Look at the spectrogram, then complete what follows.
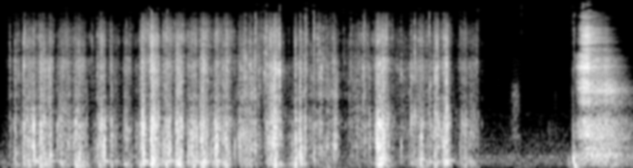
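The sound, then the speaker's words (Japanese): Crisp, crackly chewing of sparkly, jewel-like kohakuto crystal candy, a dense run of rapid crunches for several seconds, then a brief quiet pause before one last loud crunchy burst. “咀嚼音って言うんですか？琥珀糖を食べる音をお耳で聞くの流行りなんです。”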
